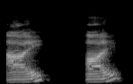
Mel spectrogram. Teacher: es un sonido corto para la vocal A, es la unión prácticamente de la A y la E, pero se dice de una manera muy rápida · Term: sonido AE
